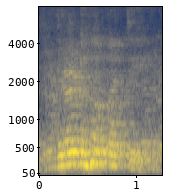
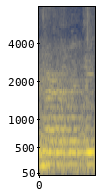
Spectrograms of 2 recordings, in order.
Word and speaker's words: दृढ़मति: उनका सही उच्चारण है उनका दृढ़मति, ढा ढक्कन का है और दा में री है, रा नहीं है, तो सही उच्चारण है दृढ़मति।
